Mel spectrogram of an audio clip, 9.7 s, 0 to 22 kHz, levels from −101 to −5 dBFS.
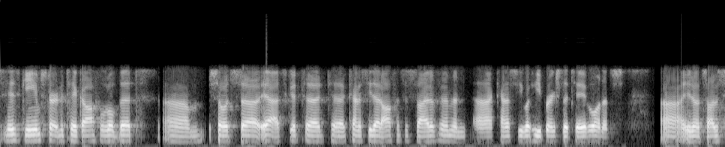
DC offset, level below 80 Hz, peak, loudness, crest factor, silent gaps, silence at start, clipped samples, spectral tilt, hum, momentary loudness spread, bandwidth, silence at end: under 0.1%; -60 dBFS; -2 dBFS; -18 LUFS; 16 dB; 8.73-8.80 s; 0 s; under 0.1%; -9 dB/octave; none; 8 LU; 4 kHz; 0 s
